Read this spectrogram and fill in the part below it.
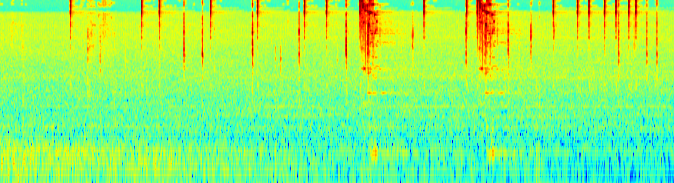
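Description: Soft menu clicks tick quickly as a selection moves along.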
